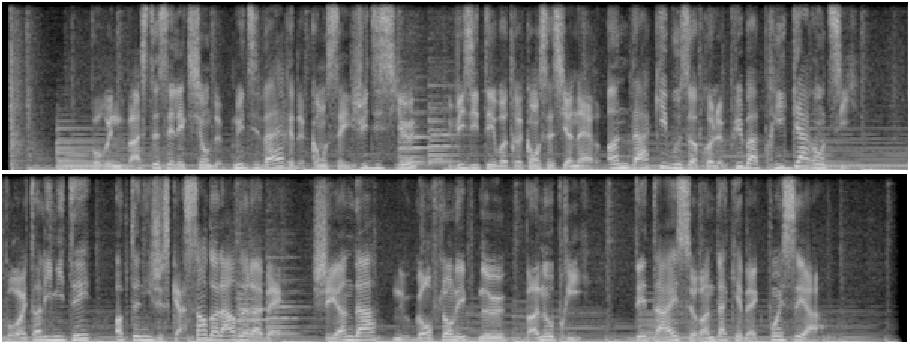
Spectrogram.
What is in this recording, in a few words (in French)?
Pub Honda Pneus D Hiver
